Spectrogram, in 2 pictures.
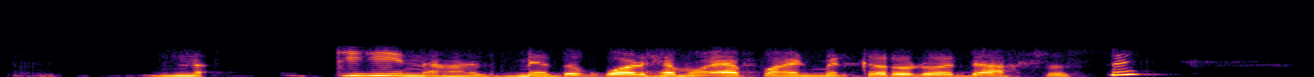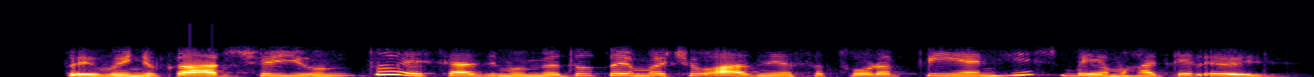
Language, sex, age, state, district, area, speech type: Kashmiri, female, 30-45, Jammu and Kashmir, Anantnag, rural, conversation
